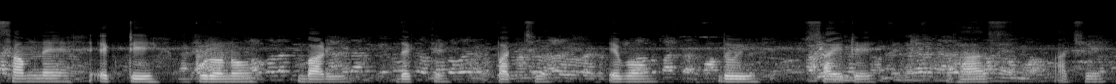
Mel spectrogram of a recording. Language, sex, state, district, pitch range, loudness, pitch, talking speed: Bengali, male, West Bengal, Jalpaiguri, 130-155 Hz, -21 LUFS, 135 Hz, 65 wpm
